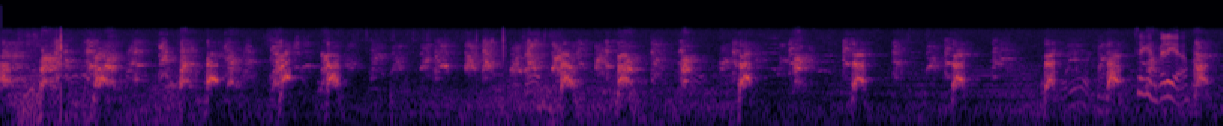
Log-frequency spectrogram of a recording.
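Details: Two four-month-old Rhodesian Ridgeback puppies, Kaisi and Gixxer, acting as guard dogs, give a rapid run of sharp, mid-pitched barks. The barks repeat roughly every half second with short gaps throughout.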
